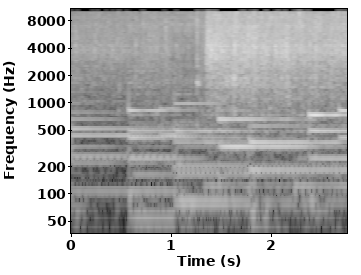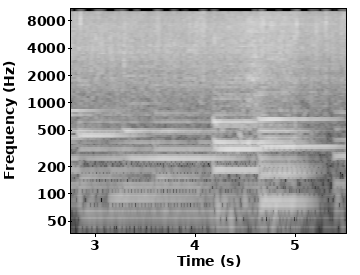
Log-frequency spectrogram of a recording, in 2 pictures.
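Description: Nochi, sweet malt-fermented dough cakes, sizzling as they fry in sesame oil, the sizzle growing stronger about a second and a half in. A slow instrumental melody plays over it.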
